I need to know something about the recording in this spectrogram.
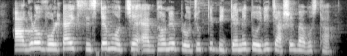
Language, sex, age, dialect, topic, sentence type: Bengali, female, 18-24, Northern/Varendri, agriculture, statement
